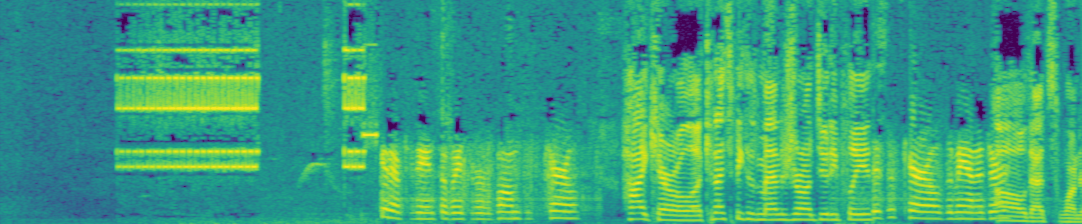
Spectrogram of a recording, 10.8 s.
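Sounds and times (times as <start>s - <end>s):
faint low hum: 0.0s - 10.8s
telephone ringing on an outgoing call: 1.2s - 2.6s, 3.4s - 4.3s
speech: 3.8s - 10.8s.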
